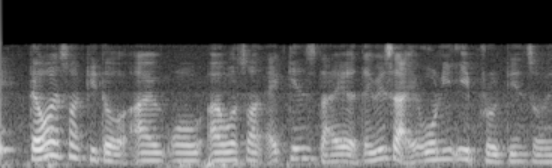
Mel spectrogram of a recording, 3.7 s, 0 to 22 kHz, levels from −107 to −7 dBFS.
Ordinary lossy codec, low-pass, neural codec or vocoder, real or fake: none; 7.2 kHz; none; real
